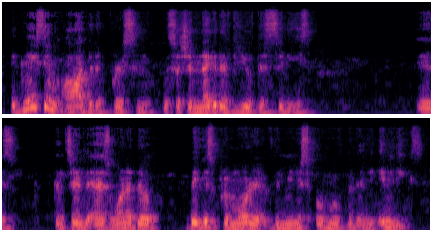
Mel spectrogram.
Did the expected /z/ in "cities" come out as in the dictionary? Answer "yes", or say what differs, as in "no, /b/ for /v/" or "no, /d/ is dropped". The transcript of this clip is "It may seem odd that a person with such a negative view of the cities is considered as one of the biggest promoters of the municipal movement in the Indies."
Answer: yes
